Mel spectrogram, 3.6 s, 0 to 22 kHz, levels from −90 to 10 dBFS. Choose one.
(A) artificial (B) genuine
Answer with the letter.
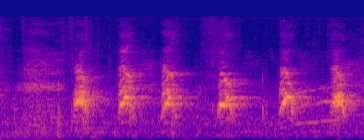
B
